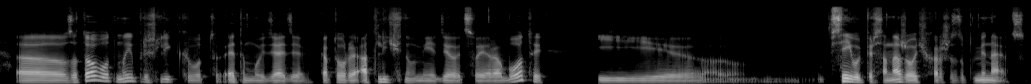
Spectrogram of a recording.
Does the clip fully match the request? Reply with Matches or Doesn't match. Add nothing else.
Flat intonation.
Doesn't match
